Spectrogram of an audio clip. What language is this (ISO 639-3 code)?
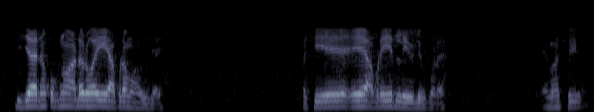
guj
